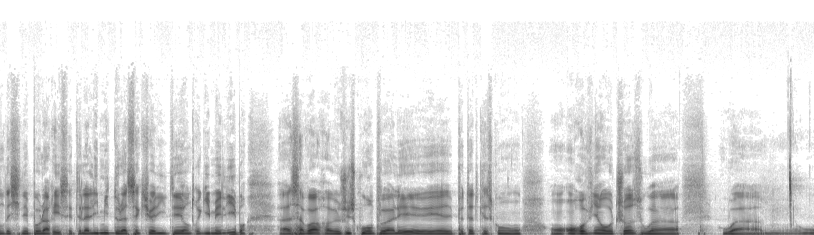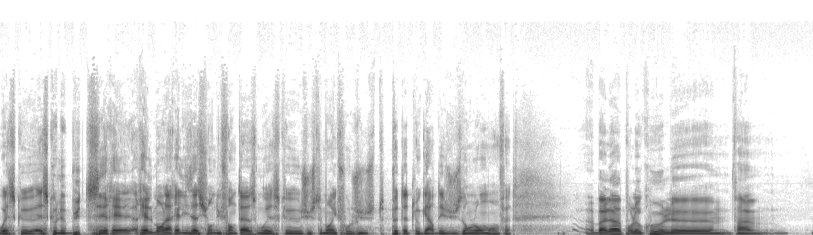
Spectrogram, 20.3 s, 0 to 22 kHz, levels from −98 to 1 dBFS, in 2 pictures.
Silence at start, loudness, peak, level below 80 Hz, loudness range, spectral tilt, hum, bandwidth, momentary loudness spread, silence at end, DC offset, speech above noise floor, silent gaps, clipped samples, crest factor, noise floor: 0 s; -26 LUFS; -6 dBFS; -60 dBFS; 3 LU; -6.5 dB/octave; none; 11.5 kHz; 10 LU; 0.35 s; under 0.1%; 25 dB; none; under 0.1%; 20 dB; -51 dBFS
